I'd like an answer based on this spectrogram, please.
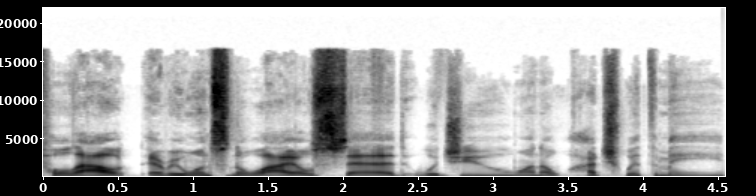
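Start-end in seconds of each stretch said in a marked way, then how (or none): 2.5-4.6 sweet, gentle, soft little voice. Retelling how Raylene asked the speaker to watch with her, imitating Raylene's sweet voice. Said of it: "in that little sweet voice that wives".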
